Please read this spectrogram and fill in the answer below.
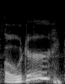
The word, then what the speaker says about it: Odyr: his name is pronounced Odyr. It's O-D-Y-R.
